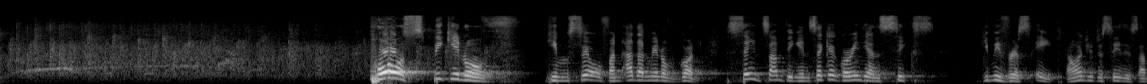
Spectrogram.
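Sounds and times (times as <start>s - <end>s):
audience clapping: 0.0s - 4.4s
speech: 3.8s - 11.4s.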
